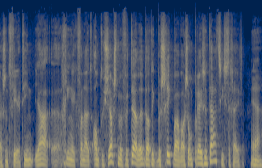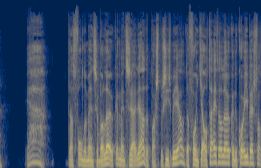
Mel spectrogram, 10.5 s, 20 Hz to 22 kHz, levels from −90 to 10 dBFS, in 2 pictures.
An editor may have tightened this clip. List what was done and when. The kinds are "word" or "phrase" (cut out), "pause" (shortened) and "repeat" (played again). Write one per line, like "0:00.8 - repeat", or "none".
none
